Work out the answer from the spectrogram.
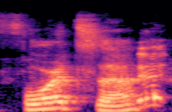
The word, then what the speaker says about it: Forza: Now, Forza. Did I say it right? Forza.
